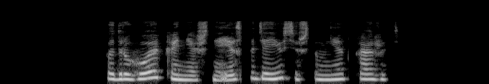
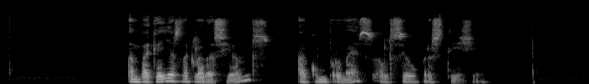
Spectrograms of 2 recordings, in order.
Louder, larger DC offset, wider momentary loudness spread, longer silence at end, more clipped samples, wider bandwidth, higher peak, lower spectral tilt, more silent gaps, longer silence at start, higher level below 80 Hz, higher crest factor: first, -20 LUFS vs -31 LUFS; neither; second, 9 LU vs 13 LU; about the same, 1 s vs 1.05 s; neither; second, 8 kHz vs 11.5 kHz; first, -4 dBFS vs -12 dBFS; about the same, -5 dB/octave vs -4 dB/octave; first, 2.44-2.48 s, 3.51-3.55 s vs none; second, 1.1 s vs 1.3 s; about the same, -66 dBFS vs -62 dBFS; about the same, 16 dB vs 20 dB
